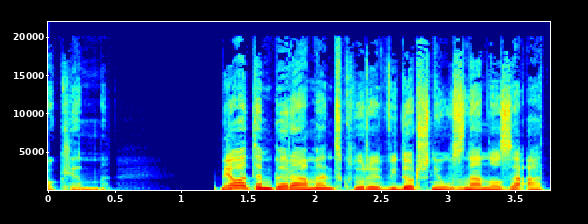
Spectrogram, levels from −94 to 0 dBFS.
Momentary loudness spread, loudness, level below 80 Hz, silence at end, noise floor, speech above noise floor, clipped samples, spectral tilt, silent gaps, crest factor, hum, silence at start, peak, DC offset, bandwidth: 15 LU; -16 LUFS; -48 dBFS; 0.05 s; -72 dBFS; 56 dB; under 0.1%; -6 dB/octave; 1.12-1.25 s; 14 dB; none; 0 s; -2 dBFS; under 0.1%; 19 kHz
